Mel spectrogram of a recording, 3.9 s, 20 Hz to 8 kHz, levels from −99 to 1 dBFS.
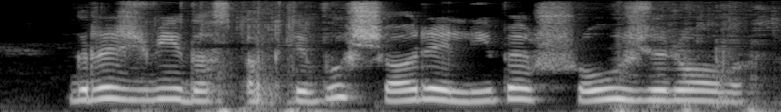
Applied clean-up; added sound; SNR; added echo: classical method log-MMSE.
